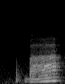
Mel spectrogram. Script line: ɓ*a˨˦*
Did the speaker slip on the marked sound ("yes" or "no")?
no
